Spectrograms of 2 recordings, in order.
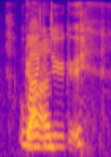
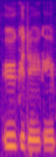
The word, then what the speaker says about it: Ouagadougou: I remember seeing something very similar happening in Ouagadougou. Ooh, say that again. Ouagadougou. Or sometimes it's pronounced Ouagadougou, but I think it's properly pronounced Ouagadougou.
